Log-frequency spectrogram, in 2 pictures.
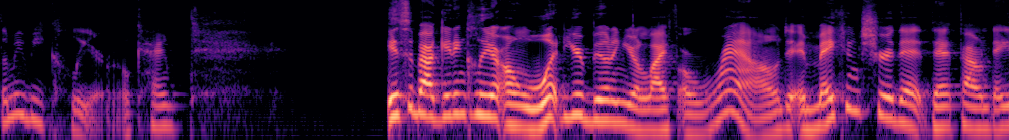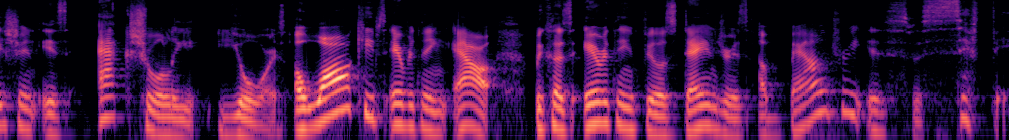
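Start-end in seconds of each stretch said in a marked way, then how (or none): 0.0-1.3 soft, hushed diva delivery. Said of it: "in my Karen Huger voice".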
